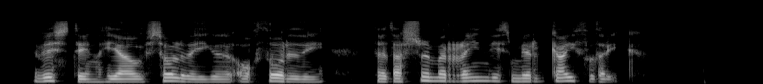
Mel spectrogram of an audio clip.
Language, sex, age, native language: Icelandic, male, 20-29, Polish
